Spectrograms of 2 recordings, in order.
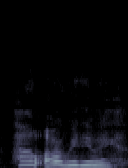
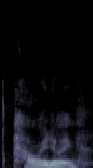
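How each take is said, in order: First: Higher sing-song check-in. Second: Said in the usual way. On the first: Real, not acted. Coach checking on the class, pitched up and softer. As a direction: repeat it pitched up, softer, playful.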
